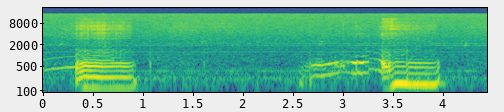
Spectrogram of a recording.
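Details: A 12-week-old English Bulldog puppy (Canis familiaris) snores in two deep, buzzy, rattling bursts a few seconds apart.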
